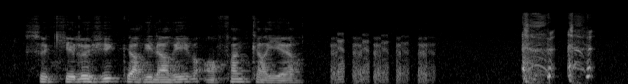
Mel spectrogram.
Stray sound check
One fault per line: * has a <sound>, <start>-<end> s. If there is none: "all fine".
* has a laugh, 3.3-4.4 s
* has a cough, 5.2-6.0 s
